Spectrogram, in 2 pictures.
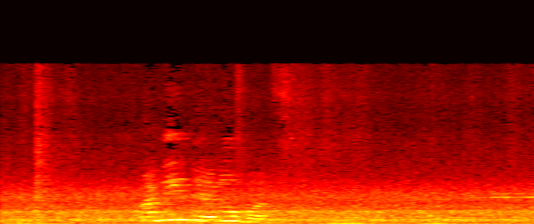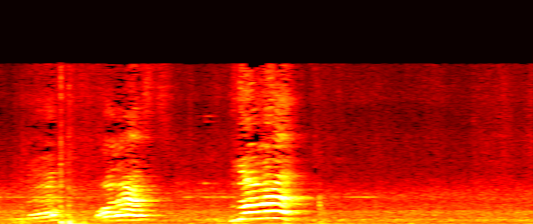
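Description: A young child's excited wordless cries: a softer one about a second in, then two loud, high cries that rise and fall in pitch, at about four and six seconds in.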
